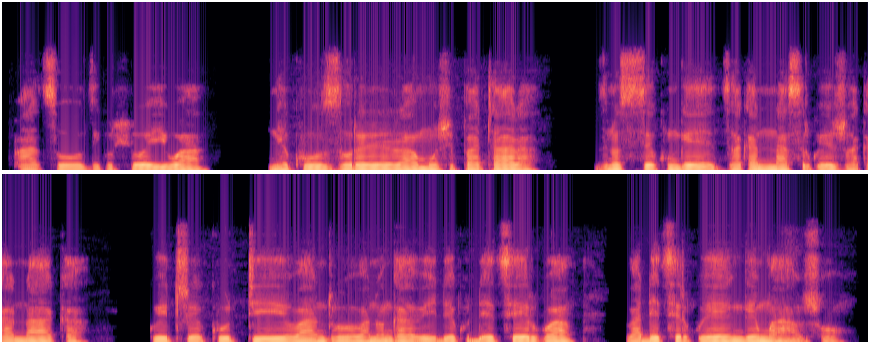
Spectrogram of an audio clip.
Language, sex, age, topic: Ndau, female, 25-35, health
